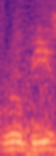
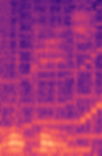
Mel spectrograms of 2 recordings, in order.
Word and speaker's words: rupee: some rues and it's it's pronounced R it's rupe not rubies Al when I was a kid I call I always call them rubies but they're actually rupes so if I if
